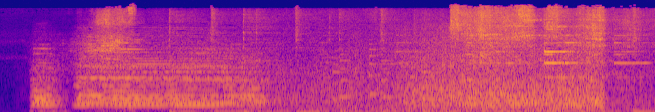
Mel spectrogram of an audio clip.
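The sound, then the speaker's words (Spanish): A train at a railway station sounds a sustained horn tone at the start, then gives way to a loud, steady rolling rumble of wheels and carriages that carries on to the end. “Finalmente deciden conocerse y ya en la estación de tren...”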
